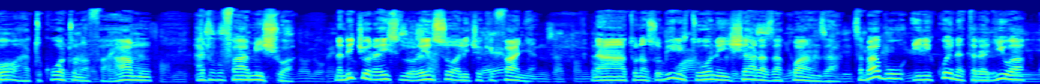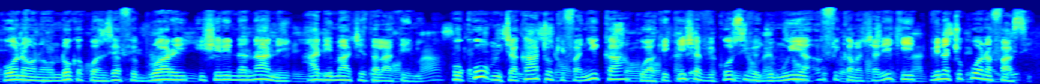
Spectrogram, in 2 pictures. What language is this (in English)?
Swahili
